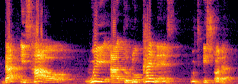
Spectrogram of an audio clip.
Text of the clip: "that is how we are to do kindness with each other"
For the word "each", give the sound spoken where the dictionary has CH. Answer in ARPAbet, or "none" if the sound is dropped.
CH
